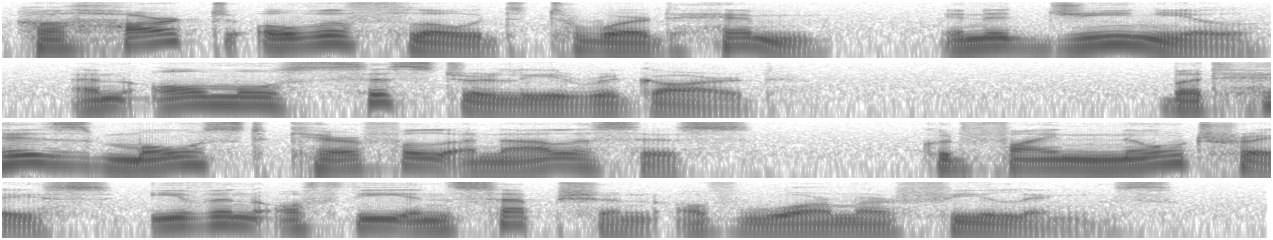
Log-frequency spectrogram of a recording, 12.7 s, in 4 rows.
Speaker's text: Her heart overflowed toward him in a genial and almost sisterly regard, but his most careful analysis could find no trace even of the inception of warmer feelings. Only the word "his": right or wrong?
right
